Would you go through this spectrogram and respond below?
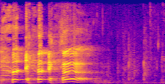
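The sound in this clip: Choking coughs after something went down the wrong way: several short, voiced coughs in quick succession, then a longer strained one that tails off into quiet.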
